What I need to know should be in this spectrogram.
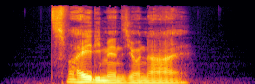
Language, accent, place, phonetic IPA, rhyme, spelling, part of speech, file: German, Germany, Berlin, [ˈt͡svaɪ̯dimɛnzi̯oˌnaːl], -aɪ̯dimɛnzi̯onaːl, zweidimensional, adjective, De-zweidimensional.ogg
- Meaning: two-dimensional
